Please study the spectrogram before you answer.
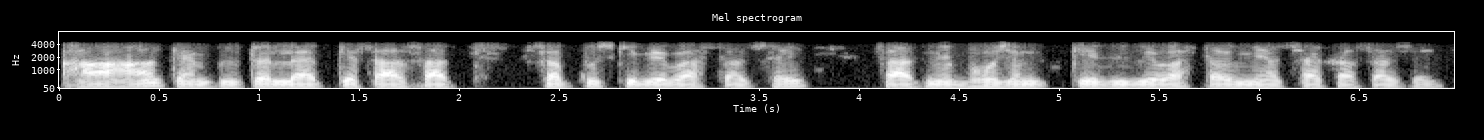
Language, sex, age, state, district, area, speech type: Maithili, male, 45-60, Bihar, Sitamarhi, rural, conversation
